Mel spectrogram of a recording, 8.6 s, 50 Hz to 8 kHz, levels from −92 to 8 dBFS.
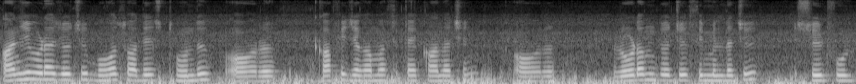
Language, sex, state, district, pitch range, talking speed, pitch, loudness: Garhwali, male, Uttarakhand, Tehri Garhwal, 170-200 Hz, 175 wpm, 185 Hz, -17 LUFS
